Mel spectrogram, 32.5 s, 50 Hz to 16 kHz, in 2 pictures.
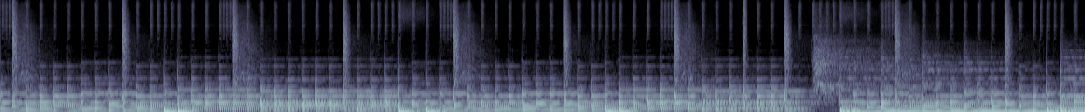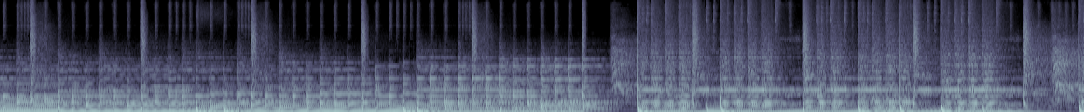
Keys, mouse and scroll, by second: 1.3 click, 4.0 alt+click, 21.9 click, 28.8 right click, 30.2-32.5 drag.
